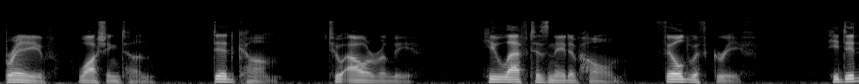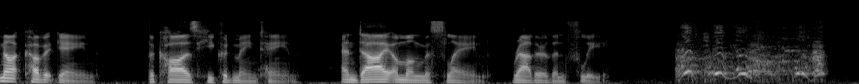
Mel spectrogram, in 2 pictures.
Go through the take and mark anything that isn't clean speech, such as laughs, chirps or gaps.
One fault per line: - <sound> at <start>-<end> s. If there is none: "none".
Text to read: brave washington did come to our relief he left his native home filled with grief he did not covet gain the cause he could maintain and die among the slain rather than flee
- bark at 15.3-16.9 s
